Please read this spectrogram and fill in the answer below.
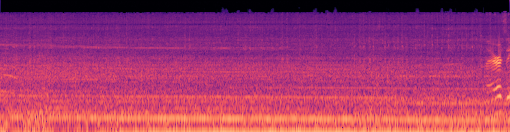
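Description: Car engine and road noise heard from inside the cabin while driving, a steady low hum.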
